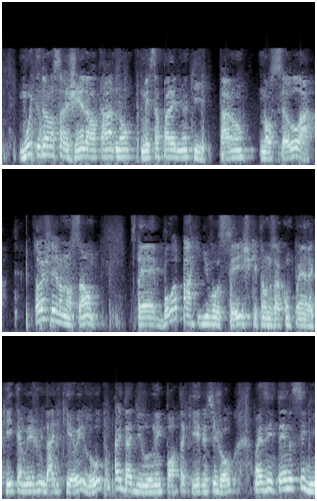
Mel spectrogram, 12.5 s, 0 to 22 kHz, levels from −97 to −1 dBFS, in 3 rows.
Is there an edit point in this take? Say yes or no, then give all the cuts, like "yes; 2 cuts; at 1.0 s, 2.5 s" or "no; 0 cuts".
no; 0 cuts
